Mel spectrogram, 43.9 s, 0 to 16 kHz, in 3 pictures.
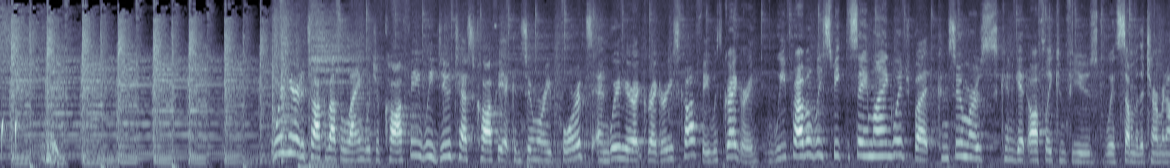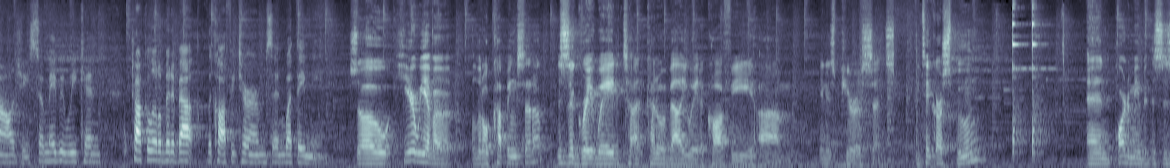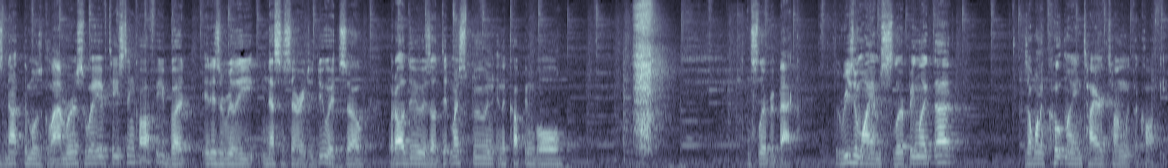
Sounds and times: Music: 0.0s - 43.8s.

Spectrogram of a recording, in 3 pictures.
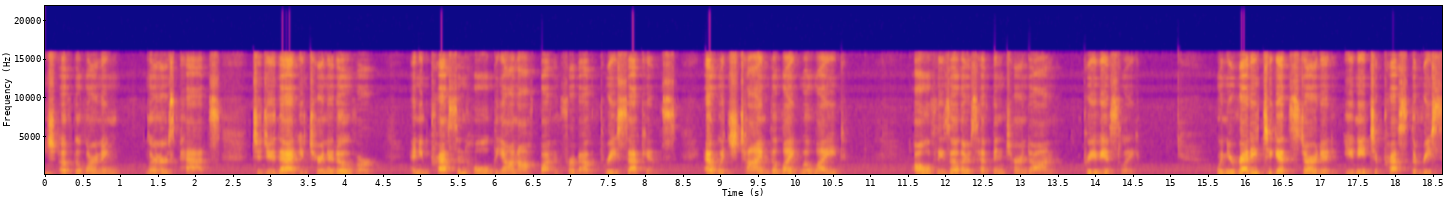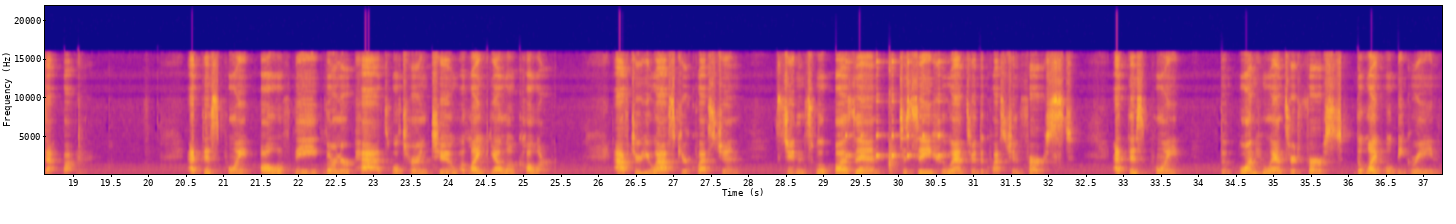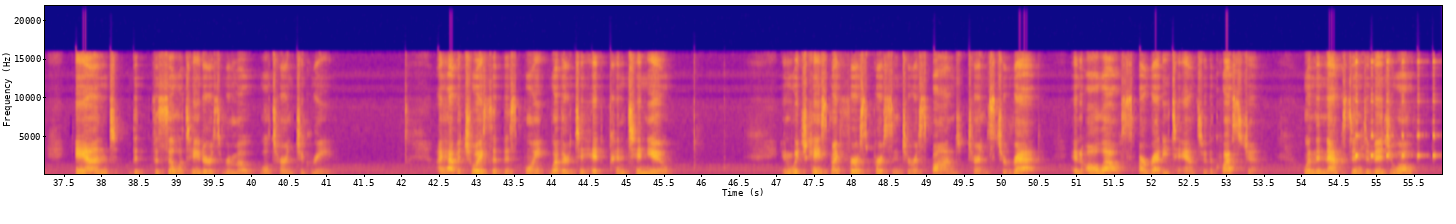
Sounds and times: Female speech, woman speaking: 0.0s - 10.7s, 11.6s - 14.6s, 15.6s - 19.2s, 20.6s - 25.4s, 26.2s - 41.2s, 42.5s - 45.7s, 47.1s - 53.5s, 54.1s - 55.6s.

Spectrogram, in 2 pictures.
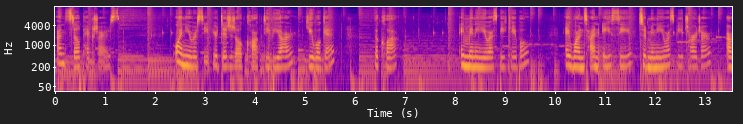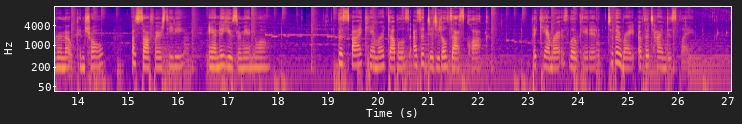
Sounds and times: Speech: 0.0s - 1.3s, 2.4s - 5.6s, 6.4s - 6.9s, 8.1s - 9.5s, 10.2s - 17.9s, 19.2s - 22.2s, 23.1s - 26.4s
Music: 0.0s - 27.0s.

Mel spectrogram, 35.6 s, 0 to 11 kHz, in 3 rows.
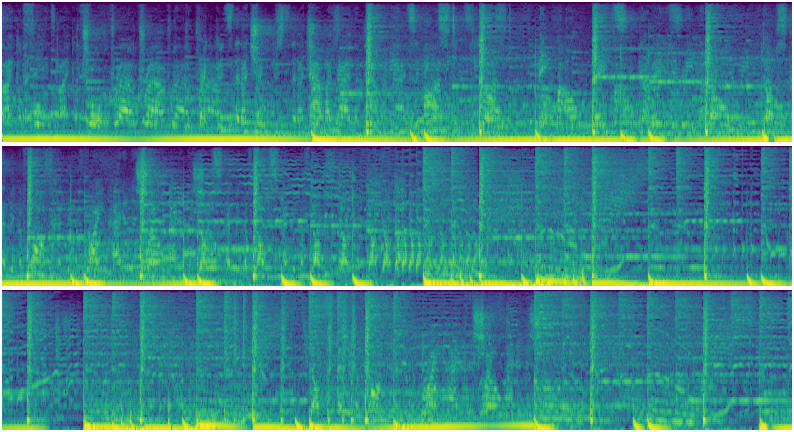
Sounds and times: Dubstep: 0.0s - 35.5s.

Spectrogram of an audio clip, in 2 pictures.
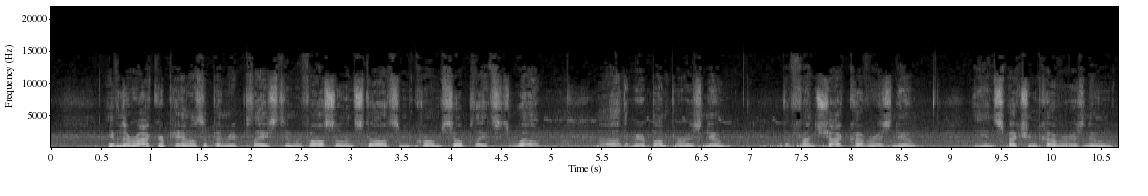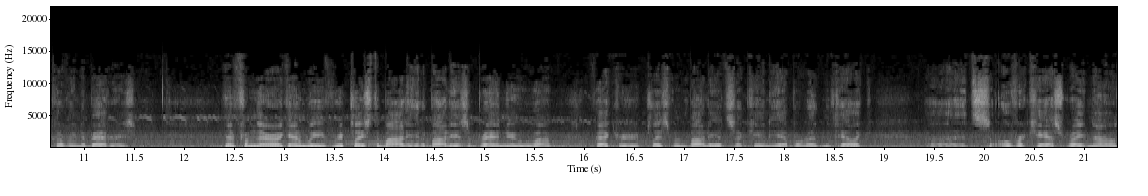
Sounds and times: Outside, rural or natural: 0.0s - 21.3s
Speech: 0.6s - 11.5s, 12.4s - 21.3s.

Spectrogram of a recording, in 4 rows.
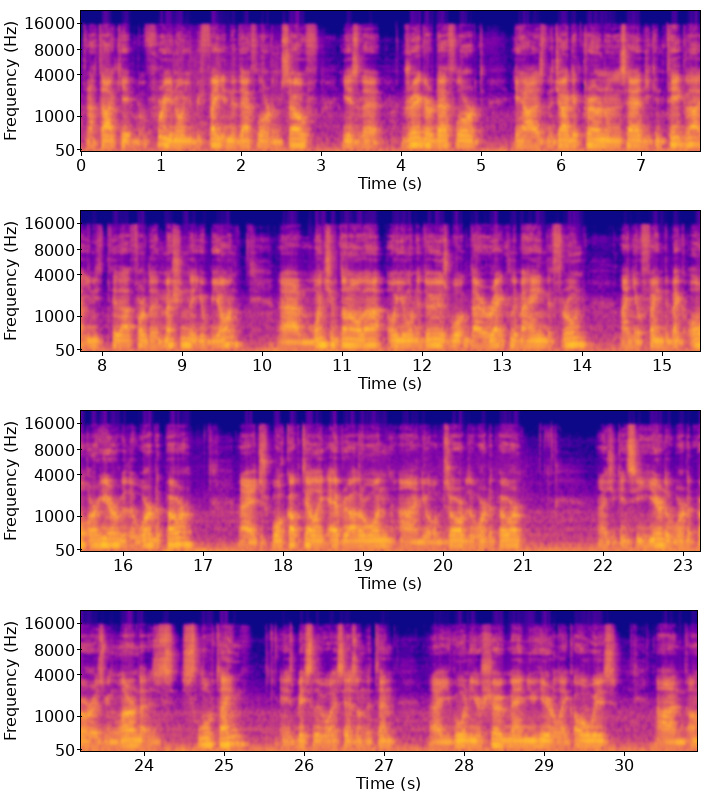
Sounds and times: Speech: 0.0s - 21.1s, 21.9s - 30.9s.

